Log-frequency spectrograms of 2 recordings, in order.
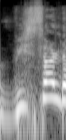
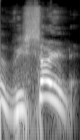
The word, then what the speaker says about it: whistled: यहां पे जो है ना टी जो है ना साइलेंट था, तो विसल्ड पढ़ेंगे। क्या पढ़ेंगे? विसल्ड।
